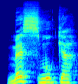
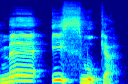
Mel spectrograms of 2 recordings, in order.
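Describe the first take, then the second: First: The glottal stop is dropped and the words run together. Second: The glottal stop before 'ismuka' is pronounced. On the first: The speaker calls it right. "J'ai pas prononcé le hamza" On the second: The speaker calls it wrong. "j'ai pas dit mais ismuka"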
